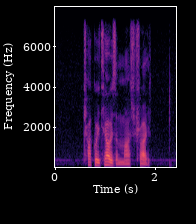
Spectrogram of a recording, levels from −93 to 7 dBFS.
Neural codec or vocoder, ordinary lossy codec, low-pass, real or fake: none; none; 7.2 kHz; real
